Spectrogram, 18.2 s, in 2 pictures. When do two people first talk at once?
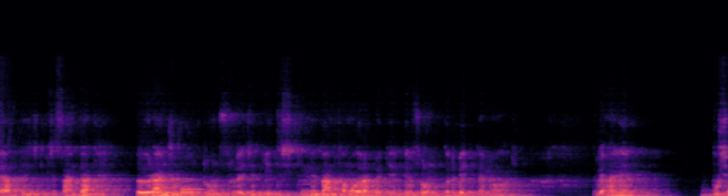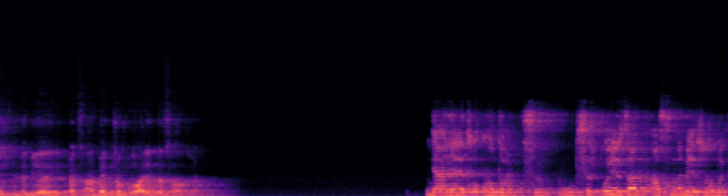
none

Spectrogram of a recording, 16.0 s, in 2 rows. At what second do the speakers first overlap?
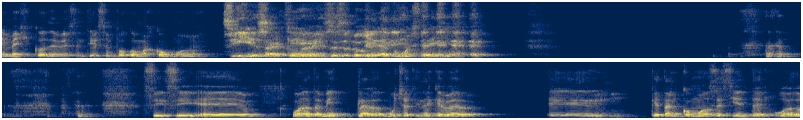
3 s

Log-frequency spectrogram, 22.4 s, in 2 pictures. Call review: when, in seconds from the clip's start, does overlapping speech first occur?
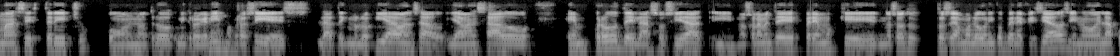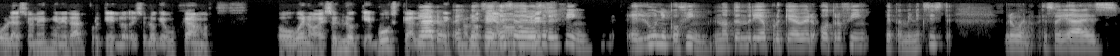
15 s

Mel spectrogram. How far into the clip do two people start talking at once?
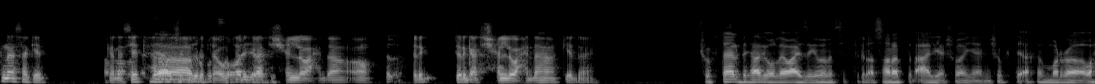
1 s

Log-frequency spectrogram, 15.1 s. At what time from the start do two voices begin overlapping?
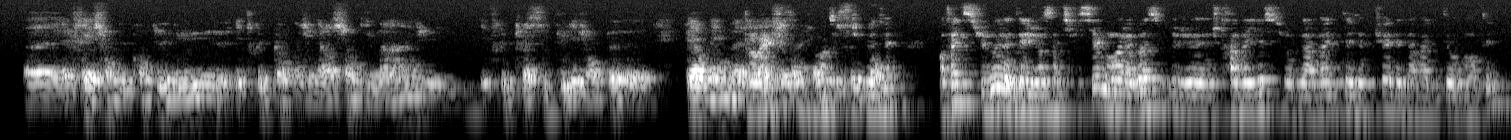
7 s

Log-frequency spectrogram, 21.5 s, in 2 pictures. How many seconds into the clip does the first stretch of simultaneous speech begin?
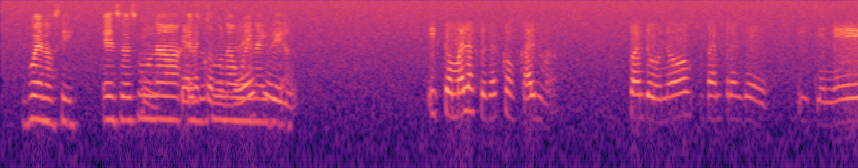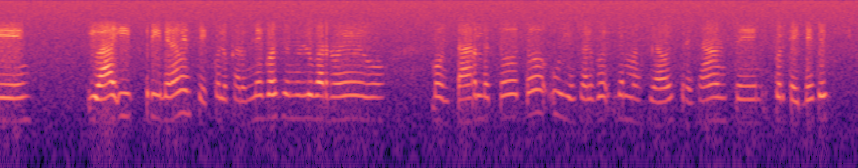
2 s

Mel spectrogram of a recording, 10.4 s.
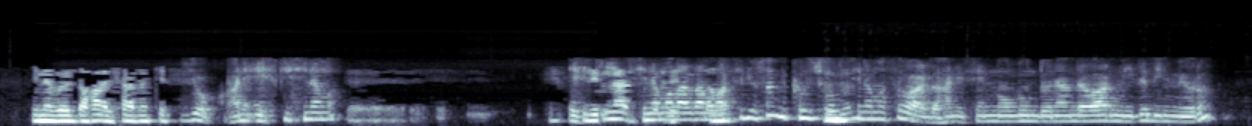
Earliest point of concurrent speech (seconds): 5 s

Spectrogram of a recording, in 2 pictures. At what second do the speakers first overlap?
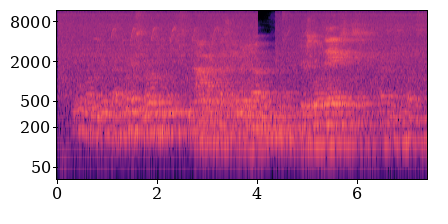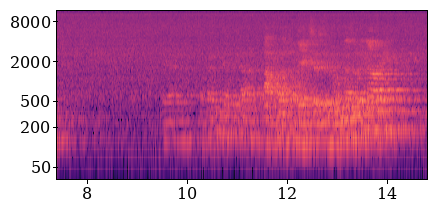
3 s

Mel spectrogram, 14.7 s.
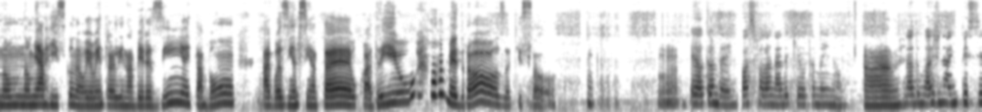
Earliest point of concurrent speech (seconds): none

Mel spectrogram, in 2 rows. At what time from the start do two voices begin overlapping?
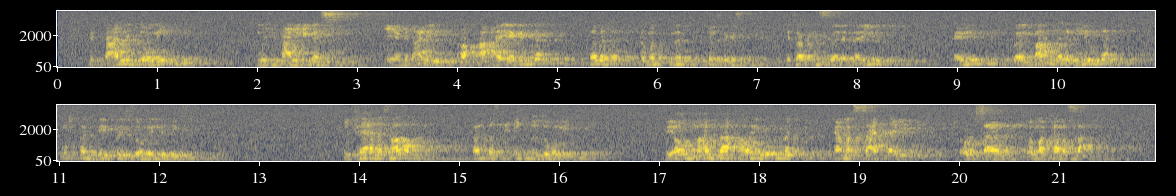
none

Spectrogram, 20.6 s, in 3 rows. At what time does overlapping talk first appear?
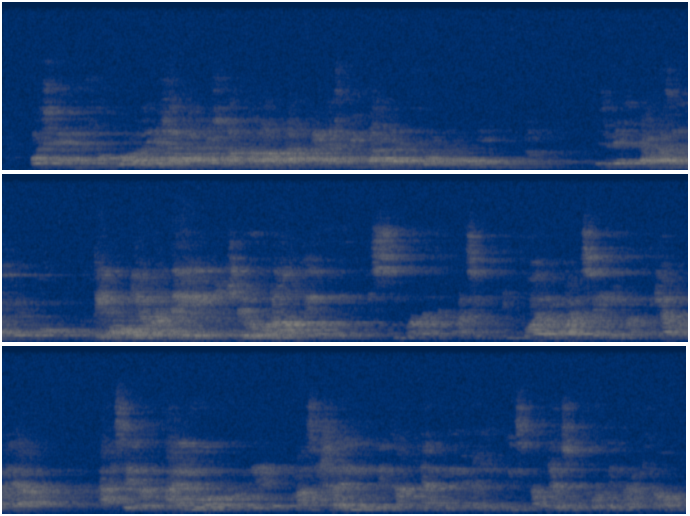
8 s

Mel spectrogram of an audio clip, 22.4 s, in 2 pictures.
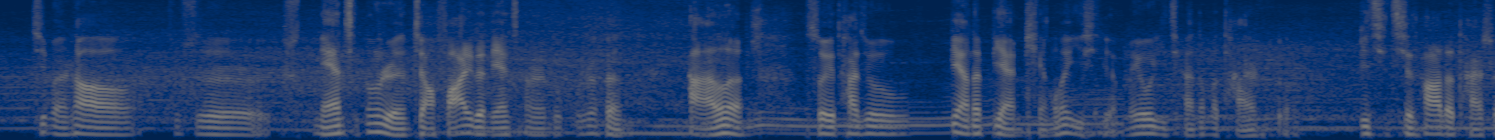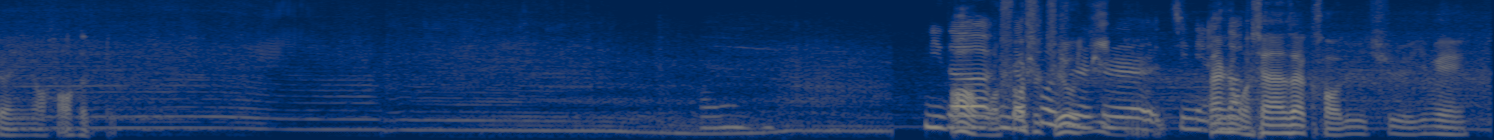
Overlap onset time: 18 s

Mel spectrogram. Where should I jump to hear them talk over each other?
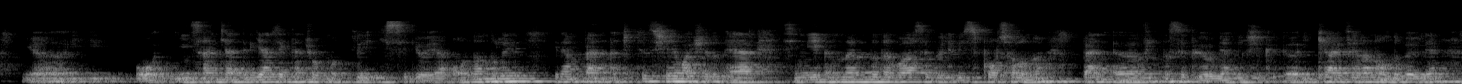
none

